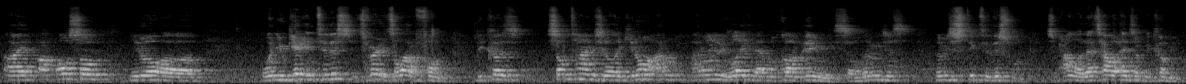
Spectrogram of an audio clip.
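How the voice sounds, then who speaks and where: A man with a high voice teaches a casual lesson, talking in a loose, rambling way full of fillers. His voice is strained, as if he is losing it. He sounds far from the mic, in a very echoey hall with a faint hiss behind him. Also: fairly even intonation, fast. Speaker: instructor on Quran recitation. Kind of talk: informal lesson with sung demonstrations.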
